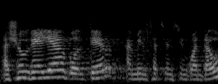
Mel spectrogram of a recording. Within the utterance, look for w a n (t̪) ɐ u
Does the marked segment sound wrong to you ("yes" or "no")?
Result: no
